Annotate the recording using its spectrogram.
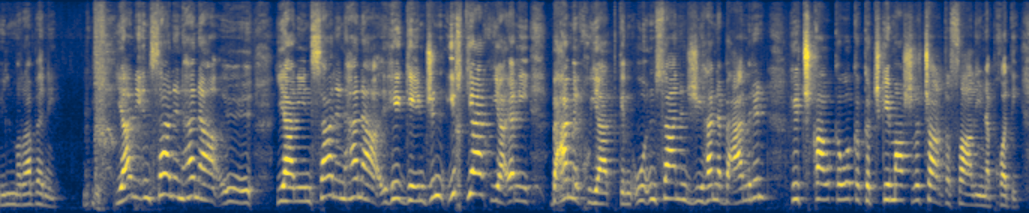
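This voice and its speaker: Her high voice moves with lively intonation as this woman talks at a very slow pace. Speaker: home cook, channel host. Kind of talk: casual chat while cooking. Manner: halting.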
